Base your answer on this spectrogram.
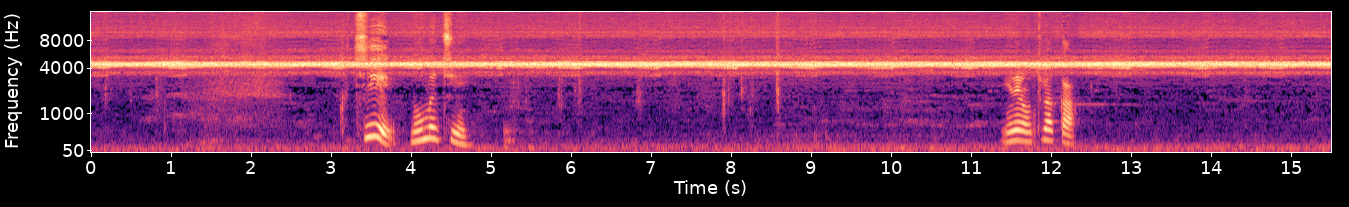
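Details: Yard cat Momo in Laos, early rainy season, yowling while fighting to hold territory: two wailing, pitch-bending cries close together, then one more later, with constant shrill insect buzzing behind.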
